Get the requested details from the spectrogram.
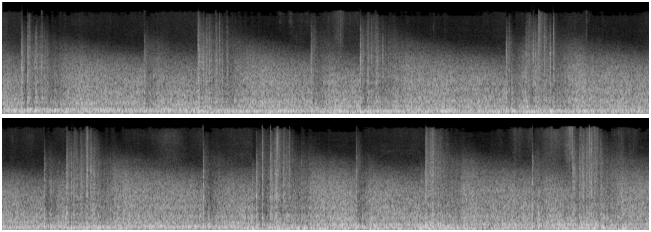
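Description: A dense roar of fireworks rumbles on steadily.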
